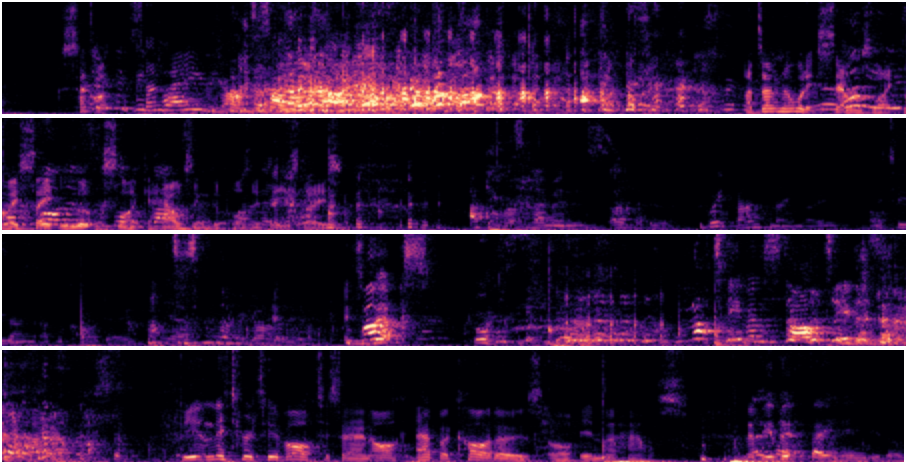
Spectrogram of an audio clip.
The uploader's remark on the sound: Live at Edge Lit 2018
